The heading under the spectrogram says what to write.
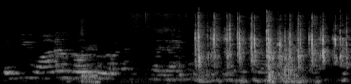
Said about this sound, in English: I love the typing chatter noise that forms in Audacity when you type. The waves are just amazing.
